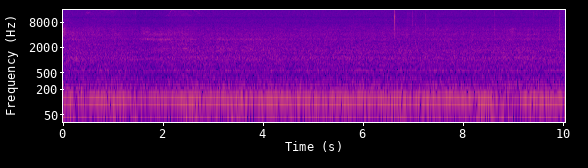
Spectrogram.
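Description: A steady low hum with no change in pitch or level, and a few faint clicks of small plastic figure parts being handled about two-thirds of the way through.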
